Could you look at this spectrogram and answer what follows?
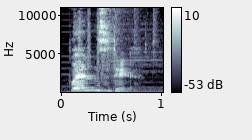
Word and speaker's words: Wednesday: Wednesday. Wednesday. Not Wednesday, Wednesday. So again, you combine all the letters together, so it ends up becoming Wednesday.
